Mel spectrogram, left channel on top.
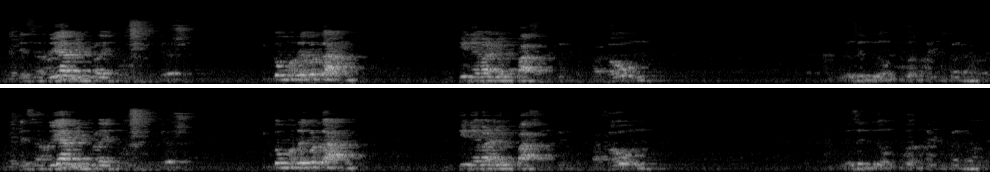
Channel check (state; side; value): normal; both; correlation 0.55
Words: es desarrollar mi prueba de hipótesis. ¿Cierto? Y como recordamos, tiene varios pasos. ¿Cierto? Paso 1.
